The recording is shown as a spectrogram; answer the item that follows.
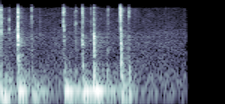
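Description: Keys being typed on a computer keyboard: a quick run of about eight keystrokes that stops about a second and a half in.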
